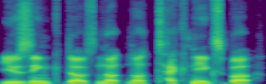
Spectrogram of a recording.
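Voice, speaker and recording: A man with a Polish accent, speaking English as a second language as a podcast guest, halting with many restarts. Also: fairly low pitch, steady tone, a bit bright, clear, resonant tone, no echo, clean studio sound. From Poland. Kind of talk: podcast interview.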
